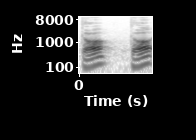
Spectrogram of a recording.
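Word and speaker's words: 的: 근데 중국 발음으로는 어떻게 돼요? 한번 해볼까요? 예, 더 이렇게 되죠. 예, 성조가 없어요.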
